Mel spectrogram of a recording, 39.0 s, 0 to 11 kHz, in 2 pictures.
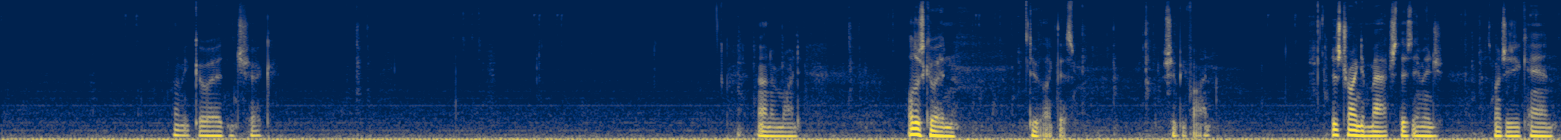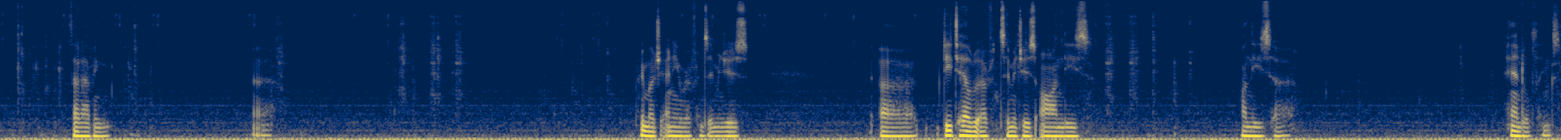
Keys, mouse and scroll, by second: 9.4 Tab, 9.7 a, 9.9 a, 10.1 a, 10.5 ctrl+r, 11.5 ctrl+r, 12.6 a, 13.5 ctrl+z, 13.9 ctrl+z, 14.6 ctrl+z, 16.6 Tab, 16.9 g, 17.8 g, 18.3 Tab, 18.6 a, 18.9 ctrl+r, 19.6 click, 19.7 ctrl+z, 20.1 ctrl+r, 21.0 a, 21.2 ctrl+r, 22.7 Tab, 24.5 a, 29.0 a, 32.2 g, 32.9 g, 33.3-34.0 middle drag, 37.7-38.9 middle drag, 38.9 Tab.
